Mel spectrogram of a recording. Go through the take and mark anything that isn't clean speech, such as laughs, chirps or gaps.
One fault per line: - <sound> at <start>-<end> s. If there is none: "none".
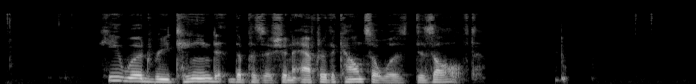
- laugh at 5.6-5.7 s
